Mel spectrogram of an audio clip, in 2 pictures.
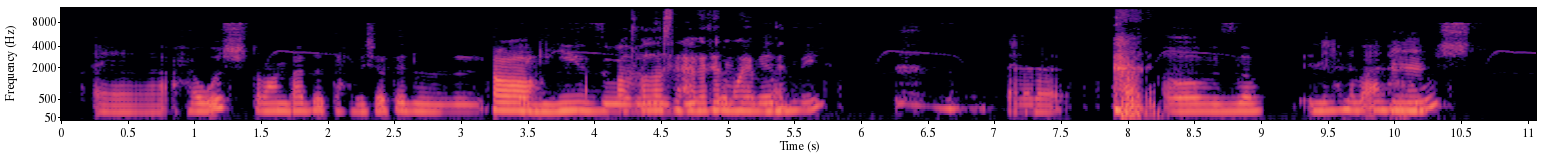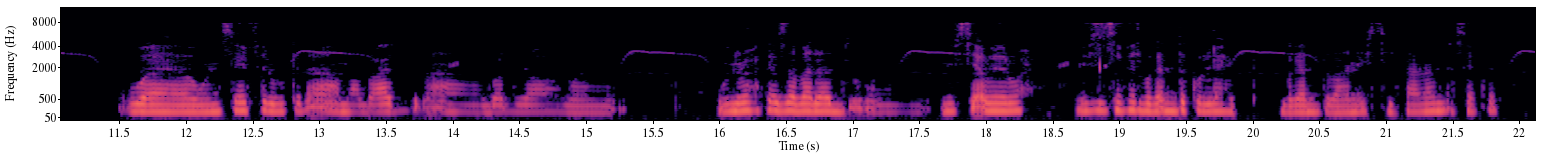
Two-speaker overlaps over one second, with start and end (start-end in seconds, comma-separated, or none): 4.2-5.5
